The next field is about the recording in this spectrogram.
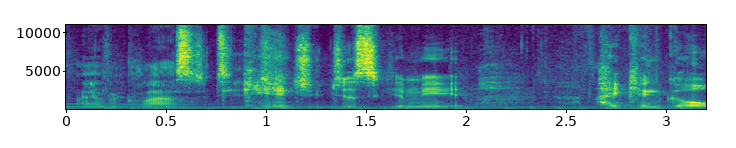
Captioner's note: sighs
